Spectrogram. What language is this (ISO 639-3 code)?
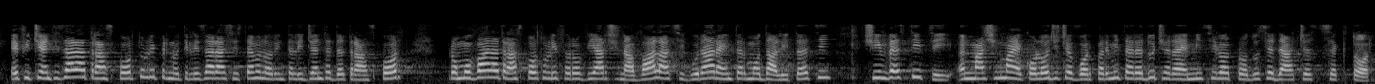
ron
